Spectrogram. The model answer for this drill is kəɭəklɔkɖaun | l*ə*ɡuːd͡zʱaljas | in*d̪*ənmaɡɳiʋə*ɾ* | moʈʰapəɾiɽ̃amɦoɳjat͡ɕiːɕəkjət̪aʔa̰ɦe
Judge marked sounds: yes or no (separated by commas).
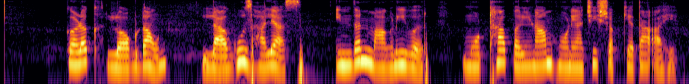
no, yes, yes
